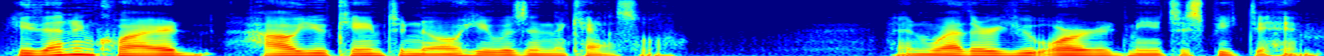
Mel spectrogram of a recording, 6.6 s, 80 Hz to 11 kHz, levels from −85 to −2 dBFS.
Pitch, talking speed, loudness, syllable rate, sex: 115 Hz, 200 wpm, -17 LUFS, 5.3 syllables/s, male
